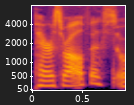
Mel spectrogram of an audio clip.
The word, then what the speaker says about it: Parasaurolophus: Parsifalophus. Am I saying that correctly? – Oh, the Parasaurolophus or? – That's bingo. Yeah, bravo.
